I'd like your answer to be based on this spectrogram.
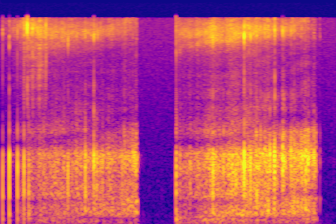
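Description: Long dark nails tap and scratch a large, flat, round grey speckled disc that looks like granite-look stone and is solid. A few sharp taps open into a steady, crackly scratching that stops for a short pause, then a second stretch of dense scratching with scattered clicks runs until it cuts off.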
